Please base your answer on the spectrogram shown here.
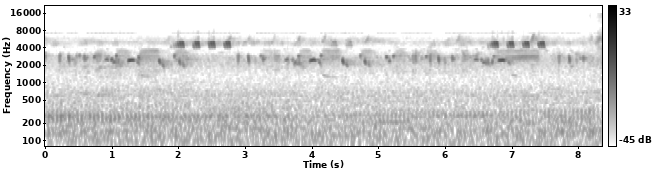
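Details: Breeding adult drongo producing two bursts of four rapid high pips several seconds apart, with soft scattered chirps and short slurred whistles between them, in steady background noise.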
